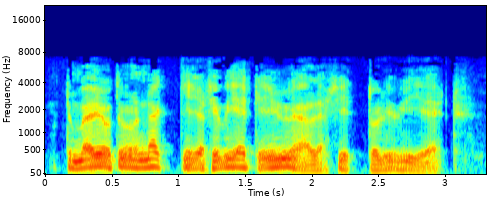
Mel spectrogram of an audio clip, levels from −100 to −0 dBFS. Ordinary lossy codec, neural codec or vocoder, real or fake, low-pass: MP3, 32 kbps; codec, 16 kHz, 4 kbps, FunCodec, trained on Chinese and English, 50 frames a second; fake; 7.2 kHz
